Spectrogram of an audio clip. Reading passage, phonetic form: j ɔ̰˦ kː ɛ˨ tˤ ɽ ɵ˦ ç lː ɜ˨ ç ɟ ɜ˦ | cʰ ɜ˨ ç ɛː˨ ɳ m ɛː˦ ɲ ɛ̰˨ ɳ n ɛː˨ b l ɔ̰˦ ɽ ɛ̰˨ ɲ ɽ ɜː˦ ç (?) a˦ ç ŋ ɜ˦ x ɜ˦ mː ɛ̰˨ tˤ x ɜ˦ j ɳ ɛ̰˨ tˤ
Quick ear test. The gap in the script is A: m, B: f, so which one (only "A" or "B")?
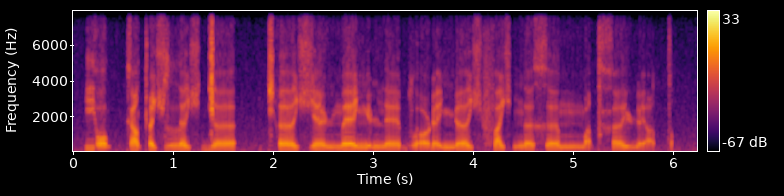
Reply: B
